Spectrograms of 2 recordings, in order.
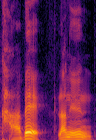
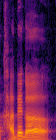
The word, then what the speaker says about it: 가베: 근데 그 강릉 지역에 원래부터 있었던 하슬라 가베라는 그런 어떤 음식점 커피집이 있었어요. 근데 가베가 뭐냐? 갑에 갑에 저도 몰랐거든요. 커피 예, 맞아요. 커피를 이제 한국식으로 발음을 해 가지고 하슬라 가벼라는 커피집이 그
